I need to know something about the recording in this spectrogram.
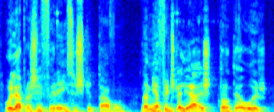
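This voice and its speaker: A man's voice: high voice, fast, creaky, a little mellow, slightly rough. A Brazilian man giving a comic keynote talk, telling family stories, joking and swearing freely. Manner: jokey, swears freely, acts out family dialogue. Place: conference stage.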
